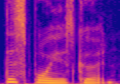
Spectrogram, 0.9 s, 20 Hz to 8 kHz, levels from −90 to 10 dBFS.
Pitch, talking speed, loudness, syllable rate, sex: 195 Hz, 265 wpm, -16 LUFS, 5.0 syllables/s, female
